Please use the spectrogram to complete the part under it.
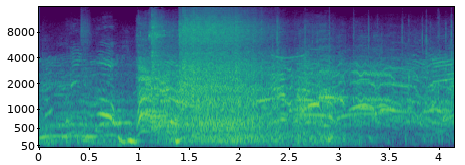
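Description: A crowd cheers and shouts as the race starts.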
